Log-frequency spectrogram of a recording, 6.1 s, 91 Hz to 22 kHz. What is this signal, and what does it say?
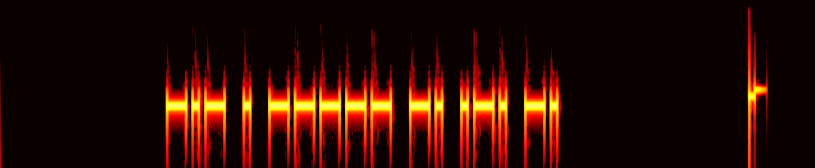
Morse code, heard as a keyed tone, about 25 wpm, 700 Hz. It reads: KE0NRN
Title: USA Call Signs - 2x Character Spacing - 25wpm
